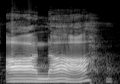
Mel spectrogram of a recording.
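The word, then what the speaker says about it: anah: And I think it's interesting too, because when you see how it's pronounced, they break it down in words that like my simple mind can see and understand and read. And it's spelled A-W-N-A-W. And so I'm like, afflicted. Oh, nah. That's in my mind. Oh, nah, dog. Like, you know? But it's actually pronounced ah, nah.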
